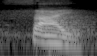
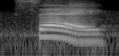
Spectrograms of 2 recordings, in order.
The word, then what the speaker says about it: say: não sabe como pronunciar, talvez você pronuncie ela como sai. E se você pronunciar ela como sai, um nativo nunca vai te entender, ok? Então, você vem aqui no Google Tradutor e checa a pronúncia, que você vai ver que significa Say. say.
